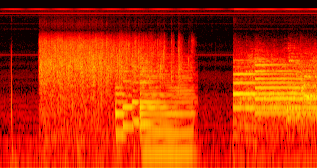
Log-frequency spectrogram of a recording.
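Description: Music and sound effects of a short cartoon bumper in a TV ad break. A click is followed by a burst of noise lasting about a second and a half. Then come a few low piano-like notes, a brief gap, and a new bright tune starting near the end.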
